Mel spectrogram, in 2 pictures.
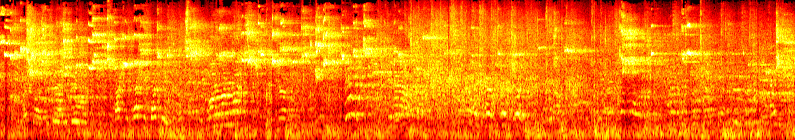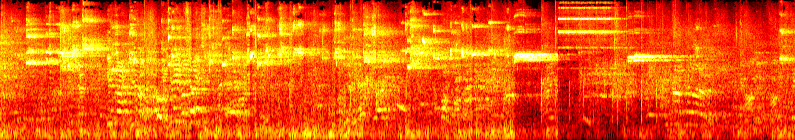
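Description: Live basketball game in a large gymnasium: a basketball bouncing on the hardwood court among players' voices calling out, all echoing through the hall.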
